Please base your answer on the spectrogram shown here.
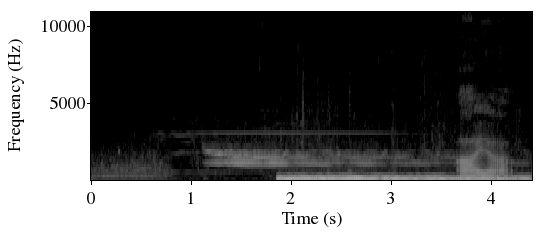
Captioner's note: water trickling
